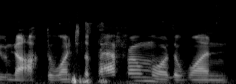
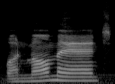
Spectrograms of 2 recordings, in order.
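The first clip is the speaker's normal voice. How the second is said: high, slow feminine voice; drawn-out lady's voice, lightly put on; 7 semitones higher, slower than usual. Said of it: "you hear a more feminine voice".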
